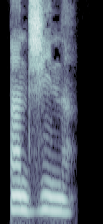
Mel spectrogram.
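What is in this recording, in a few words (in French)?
"Un jean", French; vocabulaire; le lexique de l'habillement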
